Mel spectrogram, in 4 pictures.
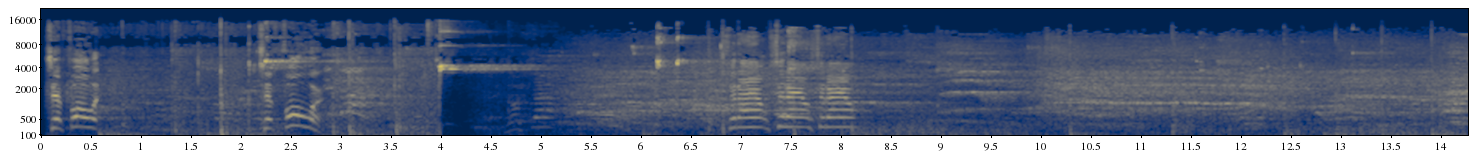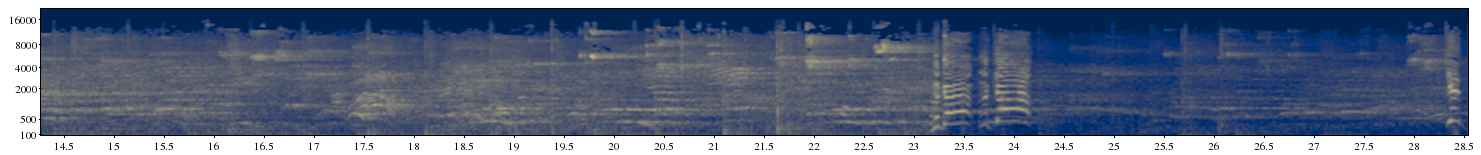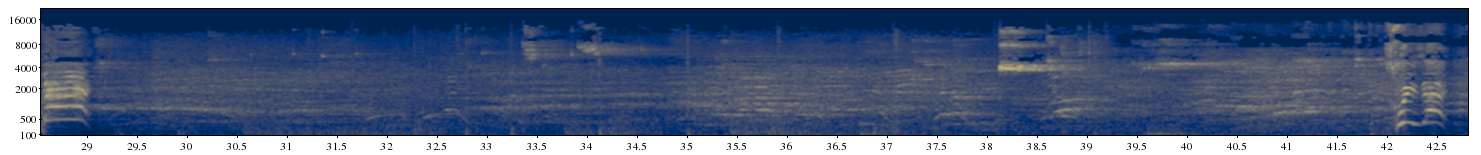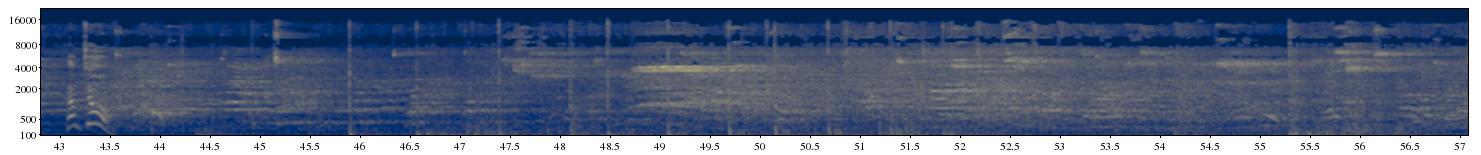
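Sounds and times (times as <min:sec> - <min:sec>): voices echoing in gym: 0:00.0 - 0:57.0
basketball bouncing on court: 0:00.6 - 0:03.9, 0:12.4 - 0:22.2, 0:25.3 - 0:26.8, 0:30.6 - 0:34.4, 0:45.9 - 0:52.7, 0:55.2 - 0:56.8
loud shoe squeals: 0:02.0 - 0:03.2, 0:03.8 - 0:06.8, 0:15.8 - 0:17.7, 0:18.8 - 0:23.2, 0:24.6 - 0:29.4, 0:32.8 - 0:34.4, 0:37.3 - 0:50.4, 0:51.0 - 0:57.0.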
